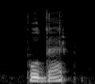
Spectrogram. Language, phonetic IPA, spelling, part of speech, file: Polish, [ˈpudɛr], puder, noun, LL-Q809 (pol)-puder.wav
